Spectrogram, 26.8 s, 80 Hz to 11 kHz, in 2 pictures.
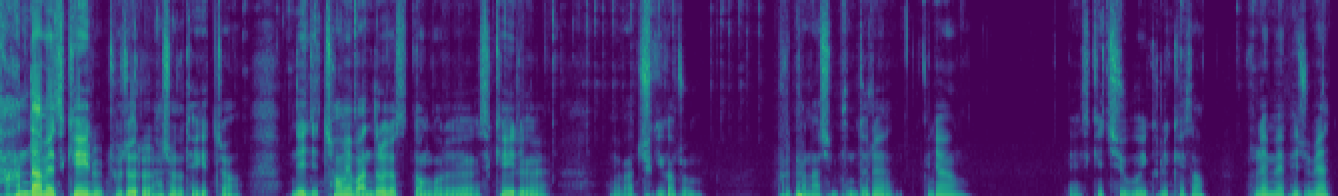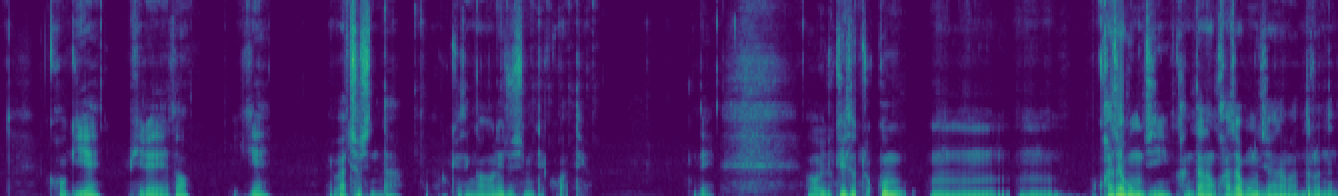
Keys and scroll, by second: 1.5 s, 3.0 space, 3.3 Escape, 5.0 ctrl+z, 5.6 space, 8.7 alt+t, 16.7 space, 17.2 space, 17.7 Escape, 19.8 Escape.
